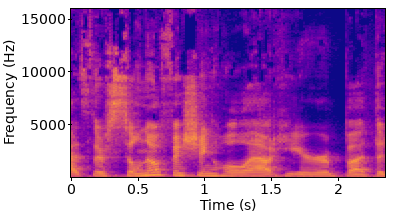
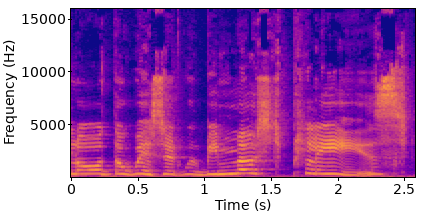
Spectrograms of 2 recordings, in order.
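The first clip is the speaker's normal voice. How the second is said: servant voice; 8 semitones higher than usual. Acted.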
